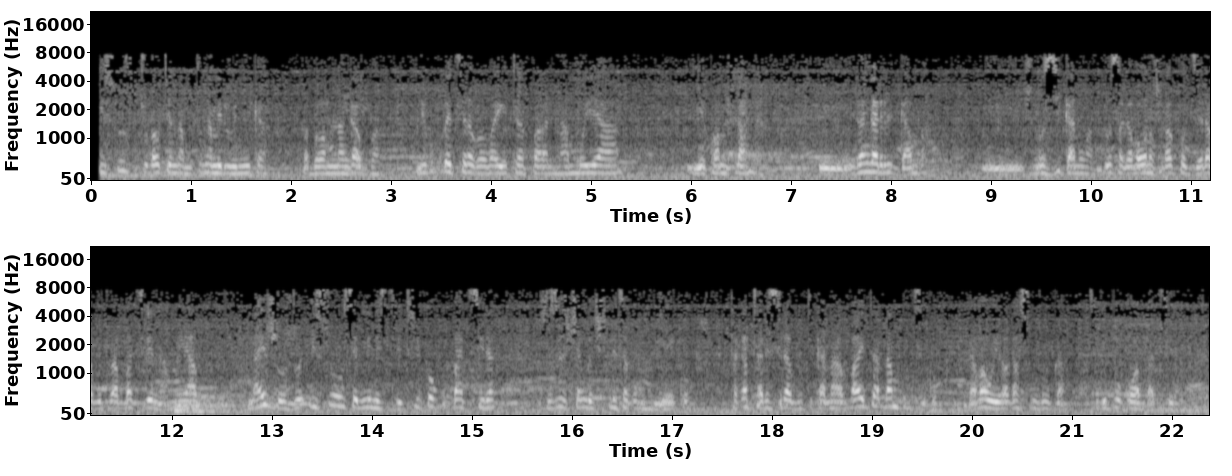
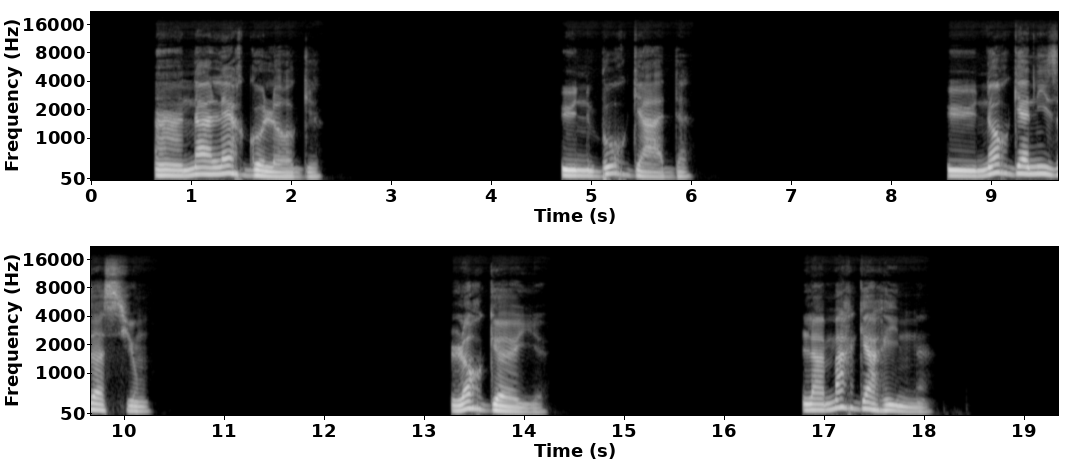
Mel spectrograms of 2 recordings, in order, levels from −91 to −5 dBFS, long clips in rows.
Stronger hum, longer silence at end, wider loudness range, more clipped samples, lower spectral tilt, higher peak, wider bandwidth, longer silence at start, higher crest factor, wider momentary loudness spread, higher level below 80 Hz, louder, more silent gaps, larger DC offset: neither; second, 0 s vs 1.25 s; second, 2 LU vs 7 LU; neither; about the same, -6 dB/octave vs -6 dB/octave; about the same, -6 dBFS vs -8 dBFS; second, 8 kHz vs 17 kHz; second, 0.1 s vs 0.65 s; about the same, 20 dB vs 22 dB; second, 9 LU vs 13 LU; first, -40 dBFS vs -58 dBFS; about the same, -26 LUFS vs -25 LUFS; second, none vs 2.70-4.71 s, 6.40-8.57 s, 10.73-13.27 s, 14.65-16.79 s; neither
